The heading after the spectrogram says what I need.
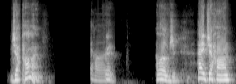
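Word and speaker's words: Jhon: Oh, this John is is spelled Jahan. J. H-O-N. Jahan.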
